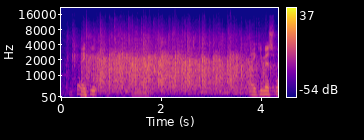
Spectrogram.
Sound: crowd clapping

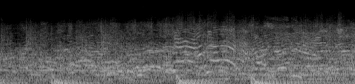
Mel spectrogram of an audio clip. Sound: people shouting

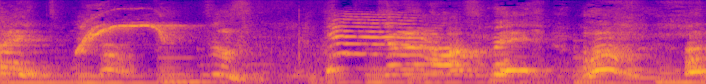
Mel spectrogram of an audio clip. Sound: screams

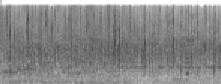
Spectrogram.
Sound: applause

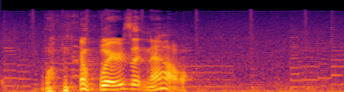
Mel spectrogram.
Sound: laughing

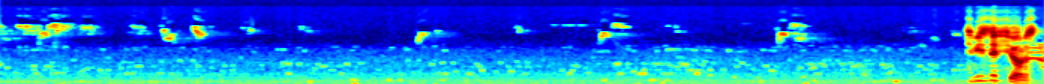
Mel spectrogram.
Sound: birds chirping

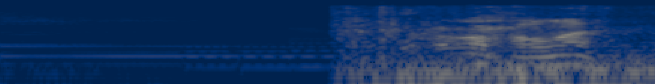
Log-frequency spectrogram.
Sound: struggling

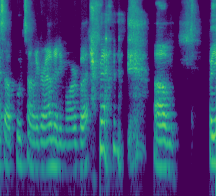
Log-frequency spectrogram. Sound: laughs

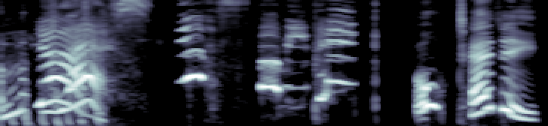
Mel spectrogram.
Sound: in high-pitched voice

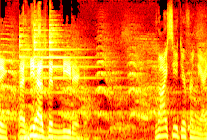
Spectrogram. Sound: ring bell tolls

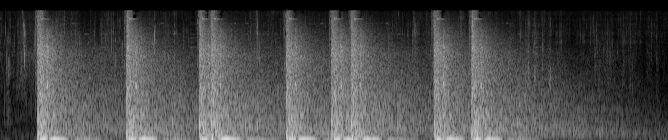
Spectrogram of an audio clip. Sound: gunshots and slimy tenctacle noises

